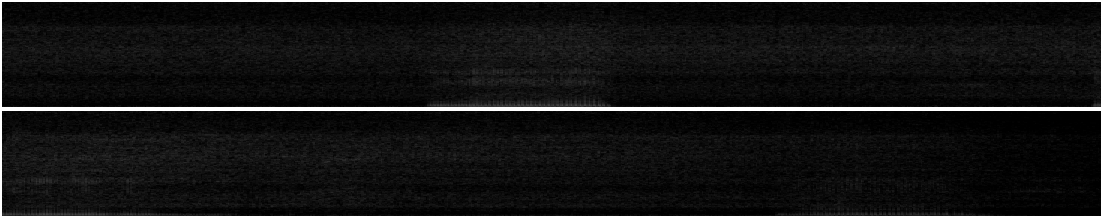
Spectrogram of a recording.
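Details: Low, rumbling rattly snores about every three to four seconds against a steady background hum, from a sleeping French Bulldog.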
